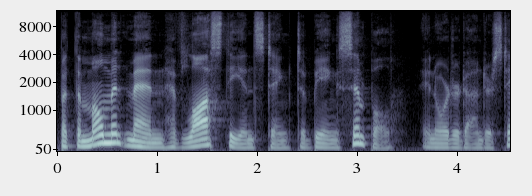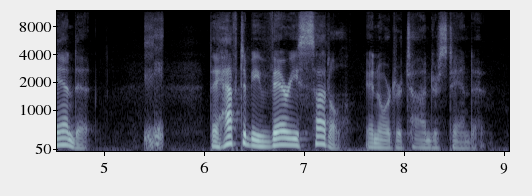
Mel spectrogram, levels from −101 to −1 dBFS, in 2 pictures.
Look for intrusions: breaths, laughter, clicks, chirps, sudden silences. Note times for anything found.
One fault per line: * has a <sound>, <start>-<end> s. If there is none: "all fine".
* has a laugh, 5.4-5.6 s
